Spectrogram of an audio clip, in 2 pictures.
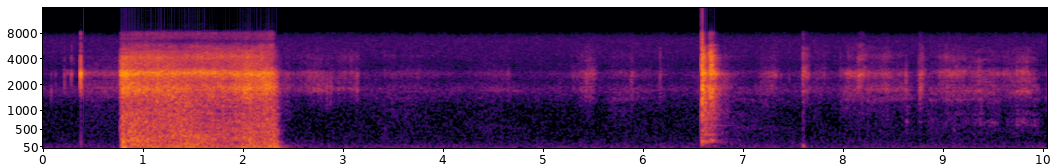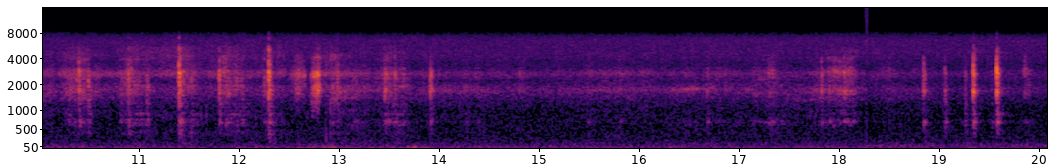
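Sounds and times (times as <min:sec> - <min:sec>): crackling tack weld: 0:00.4 - 0:03.2.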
